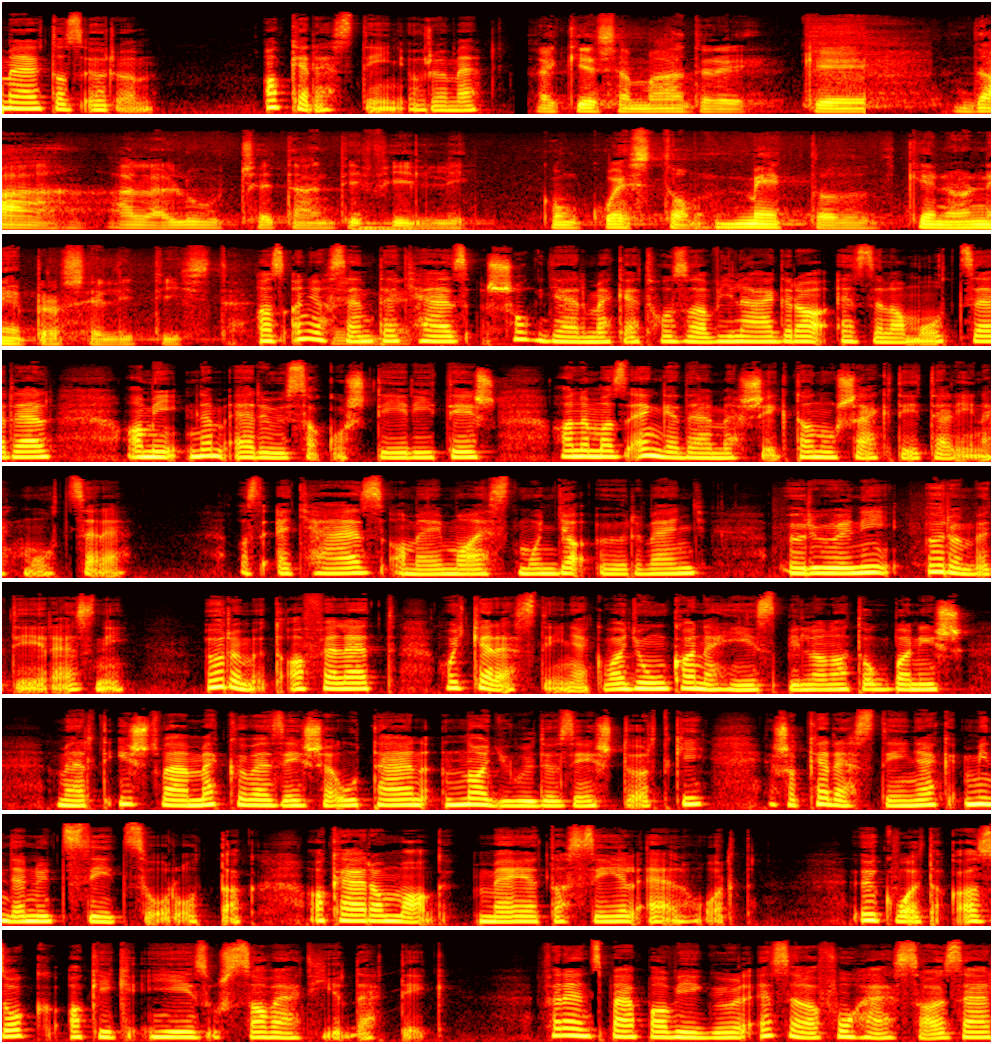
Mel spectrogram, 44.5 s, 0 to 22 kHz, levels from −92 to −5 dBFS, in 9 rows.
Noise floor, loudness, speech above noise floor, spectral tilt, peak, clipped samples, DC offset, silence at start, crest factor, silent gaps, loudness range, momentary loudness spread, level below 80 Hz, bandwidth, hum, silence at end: -51 dBFS; -24 LUFS; 27 dB; -5 dB/octave; -6 dBFS; under 0.1%; under 0.1%; 0 s; 18 dB; 2.56-2.62 s; 6 LU; 13 LU; -58 dBFS; 14.5 kHz; none; 0 s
